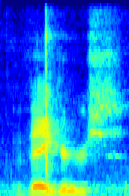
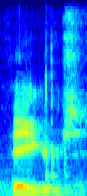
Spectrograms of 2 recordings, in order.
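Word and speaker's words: Vaegirs: You've got the Kingdom of Vagers, I think it's pronounced. It's V-A-E-G-I-R-S. Vagers, we'll call it that.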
